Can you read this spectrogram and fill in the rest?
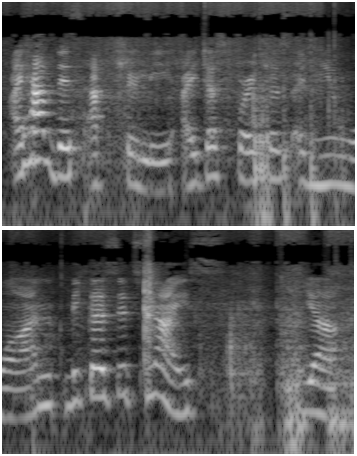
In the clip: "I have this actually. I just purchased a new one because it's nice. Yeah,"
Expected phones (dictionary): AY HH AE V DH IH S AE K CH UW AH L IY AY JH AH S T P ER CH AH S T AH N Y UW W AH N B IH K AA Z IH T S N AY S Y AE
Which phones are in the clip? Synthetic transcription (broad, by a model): AY HH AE V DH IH S AE K CH UW AH L IY AY JH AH S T P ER CH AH S AH N Y UW W AH N B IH K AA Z IH T S N AY S Y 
